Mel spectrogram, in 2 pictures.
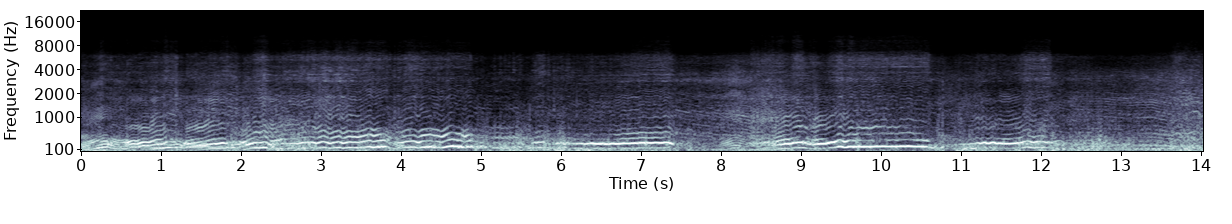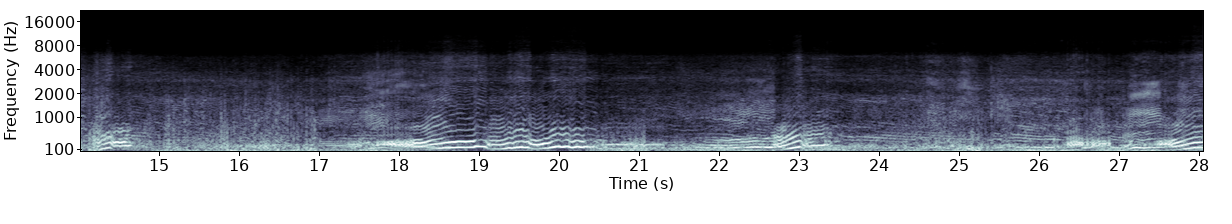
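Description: Yamaha motocross bike engine revving hard on a dirt track, its pitch rising and falling again and again as the throttle opens and closes, with a short easing-off about seven seconds in.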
